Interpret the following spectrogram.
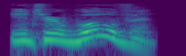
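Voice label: "interwoven", British English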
